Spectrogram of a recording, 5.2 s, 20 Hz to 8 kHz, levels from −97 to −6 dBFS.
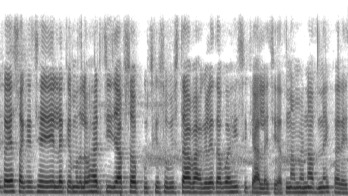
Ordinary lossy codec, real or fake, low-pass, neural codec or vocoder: none; real; 7.2 kHz; none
